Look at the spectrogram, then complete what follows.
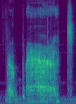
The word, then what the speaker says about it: sherbet: Is it sherbet or sherbet? Well, then, even if then you're still saying it wrong, if it would be. It is sherbet. What? There is only one R.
